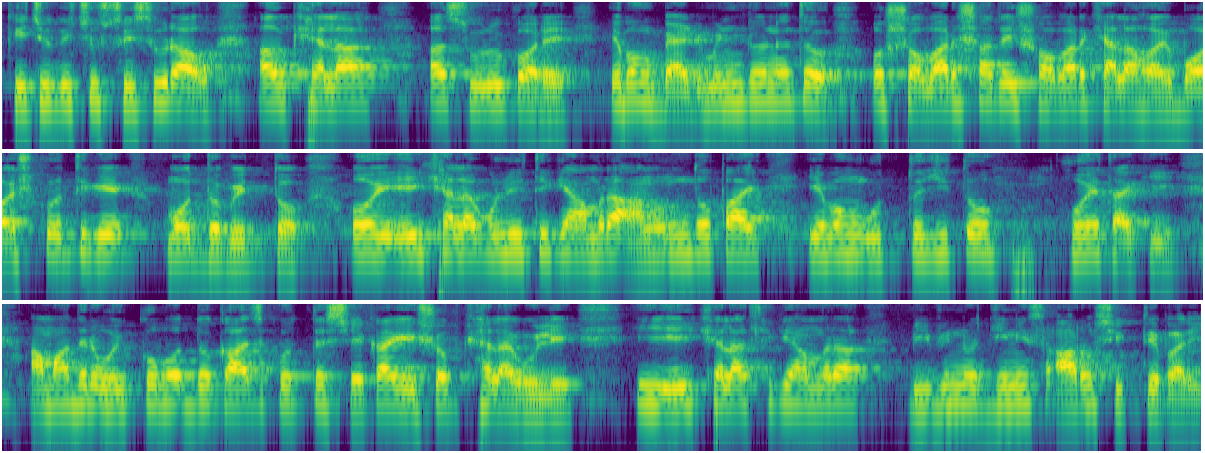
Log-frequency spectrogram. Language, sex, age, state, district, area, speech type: Bengali, male, 45-60, West Bengal, Jhargram, rural, spontaneous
